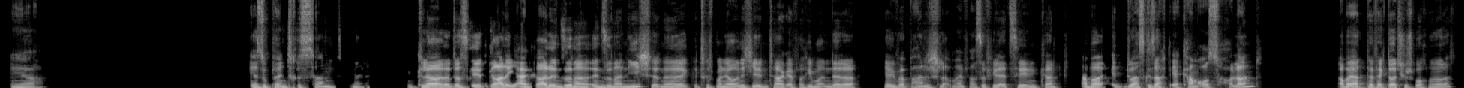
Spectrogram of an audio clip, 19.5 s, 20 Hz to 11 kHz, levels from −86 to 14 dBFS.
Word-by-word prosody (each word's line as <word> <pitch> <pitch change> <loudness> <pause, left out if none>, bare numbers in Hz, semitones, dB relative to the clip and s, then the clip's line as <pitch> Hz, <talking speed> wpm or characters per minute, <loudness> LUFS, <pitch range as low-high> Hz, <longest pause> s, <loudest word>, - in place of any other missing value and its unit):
Ja. 120 -1 -6 2.7
Ja, 130 - 0
super 145 +3 0
interessant, 130 +5 -3
ne? 120 -1 -9 0.7
Klar, 130 -1 +6
d 120 - +3
das 130 +1 0
geht 155 0 +3
gerade 130 +2 +7
ja, 120 +2 +6
gerade 140 +6 +5
in 130 - +2
so 130 - +1
'ner 130 -3 +2
in 130 -1 0
so 125 +1 -1
'ner 120 -1 0
Nische 135 - +1
ne, 130 +3 0
g - - -15
trifft 130 -2 -10
man 130 -1 -1
ja 125 - +1
auch 135 - 0
nicht 145 -3 -1
jeden 125 -3 0
Tag 125 -1 0
einfach 125 -1 -5
jemanden, 125 0 -4
der 125 -1 0
da 120 -1 -1 0.4
ja 125 - -3
über 120 -2 -2
Badeschlappen 140 - -6
einfach 110 +1 -9
so 125 - -3
viel 125 0 -4
erzählen 125 +2 -3
kann. 120 -1 -4 0.3
Aber, 135 +2 +2
äh, 130 - -6
du 140 - 0
hast 145 +1 0
gesagt, 145 0 -1
er 120 - -3
kam 140 +2 -1
aus 120 0 -4
Holland 240 - 0 1.0
Aber 140 0 +3
er - - +6
hat 130 0 -3
perfekt 155 +2 -2
Deutsch 160 0 +2
gesprochen 125 -2 -6
oder 125 0 -4
was? 205 - -15
130 Hz, 175 wpm, -22 LUFS, 120-140 Hz, 2.7 s, gerade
